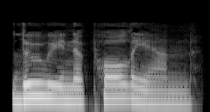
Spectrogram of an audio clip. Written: Louis Napoleon

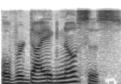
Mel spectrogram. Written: overdiagnosis

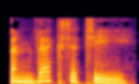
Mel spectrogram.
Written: convexity

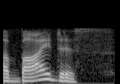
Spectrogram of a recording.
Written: Abydos

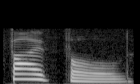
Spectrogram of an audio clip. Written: fivefold

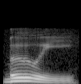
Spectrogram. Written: Bowie

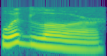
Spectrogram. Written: woodlore

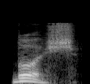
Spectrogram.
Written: bushlike

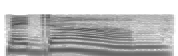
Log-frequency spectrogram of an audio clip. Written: mesdames

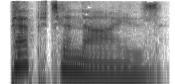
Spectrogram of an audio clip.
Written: peptonize

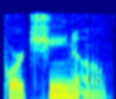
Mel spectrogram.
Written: porcino

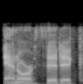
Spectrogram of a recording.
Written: anorthitic

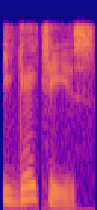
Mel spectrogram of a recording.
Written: Aegates Islands

